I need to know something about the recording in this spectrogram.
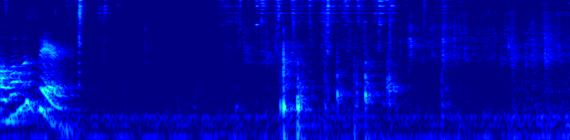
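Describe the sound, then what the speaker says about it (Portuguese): A bunch of house keys jangles and clinks as it is shaken close by, in irregular bursts of metallic chinks over a few seconds, with a brief spoken line near the start. "Som de chaves, né? As chaves da casa ali balançando."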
